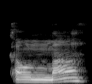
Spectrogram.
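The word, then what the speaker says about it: Kohn-Ma: same thing I actually wrote it out phonetically cone ma is that right yeah it's kind of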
